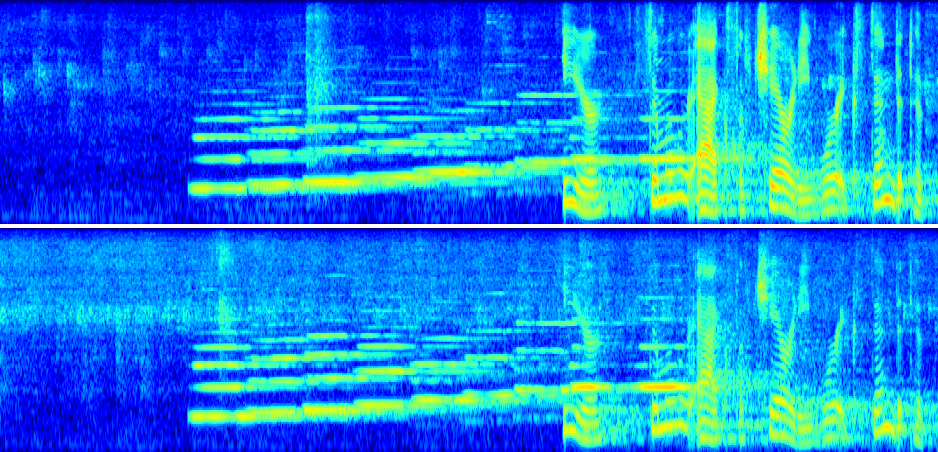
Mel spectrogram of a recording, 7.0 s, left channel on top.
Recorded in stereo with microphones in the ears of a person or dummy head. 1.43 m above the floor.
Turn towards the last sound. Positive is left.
turn(degrees=25)  # may be behind; listen again after turning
